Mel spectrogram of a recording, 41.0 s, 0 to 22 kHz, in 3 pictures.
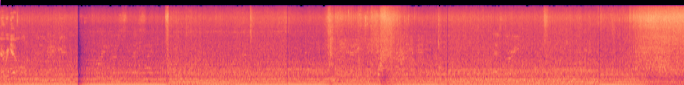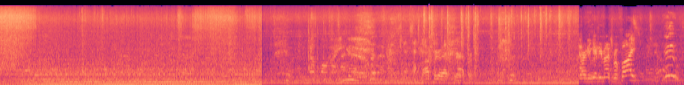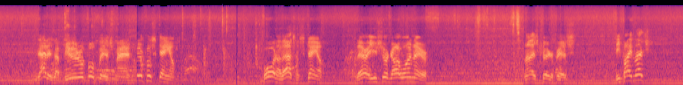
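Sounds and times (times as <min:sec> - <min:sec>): boat engine droning: 0:00.0 - 0:41.0.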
